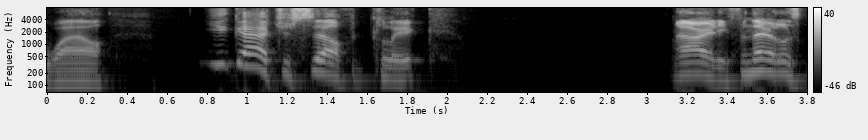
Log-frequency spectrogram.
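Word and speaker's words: Tlacique: it like 90 times it's t l a c i qu e and every time I said like how do you pronounce that they go click so the click they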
